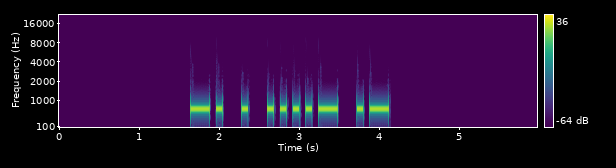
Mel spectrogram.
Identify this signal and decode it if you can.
Morse code, heard as a keyed tone, about 16 wpm, 700 Hz. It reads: NE4A
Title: USA Call Signs - 4 Characters - Repeated 3x - 15wpm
